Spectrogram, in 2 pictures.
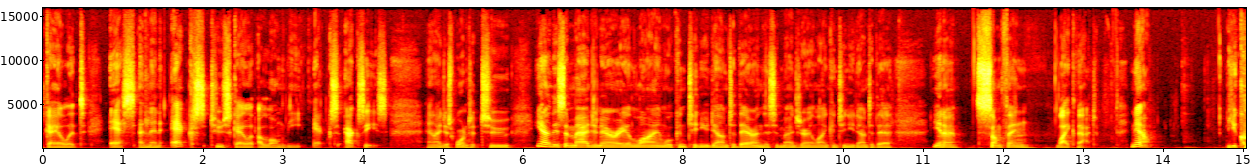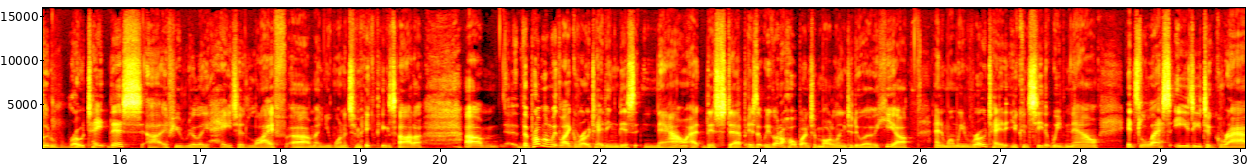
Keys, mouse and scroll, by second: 3.3 g, 5.7 scroll up 3, 6.0 shift+middle click, 10.4 s, 11.5 g, 12.2-12.5 scroll down 8, 12.7 shift+middle click, 13.0 shift+scroll down 3, 13.4 shift+middle click, 13.6-14.1 shift+scroll down 4, 14.2 shift+middle click, 15.0 r, 23.6 KP_3, 24.8 shift+middle click, 25.3-25.6 scroll up 1, 25.7 shift+middle click, 26.1-26.6 scroll up 2, 26.5 Tab, 26.9 shift+middle click, 27.1-27.4 scroll up 7, 28.0 click, 28.7 click, 29.9 click.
